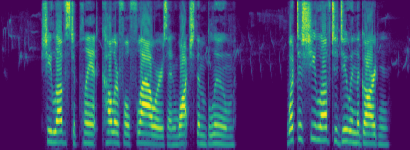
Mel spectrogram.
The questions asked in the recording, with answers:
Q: What does she love to do in the garden?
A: She loves to plant flowers.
